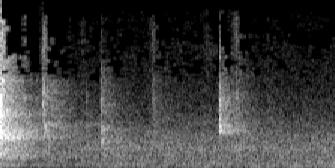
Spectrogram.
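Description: A door latch and lock clicking sharply as the door is shut and locked, then a few faint ticks.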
